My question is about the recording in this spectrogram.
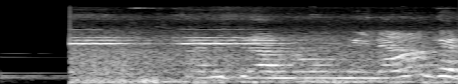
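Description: The faint tail of a short musical chime, then an abrupt cut to a woman speaking over steady background noise.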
